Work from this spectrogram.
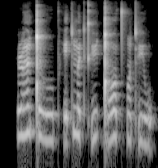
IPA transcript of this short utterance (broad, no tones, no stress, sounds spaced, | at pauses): ɭ œ̃ ǃ ʏ v uː pʰ ḛ t m œ t kʼ y ɡ͡ǃ ɔː t̪ʰ ɔ̃ tʼ y w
